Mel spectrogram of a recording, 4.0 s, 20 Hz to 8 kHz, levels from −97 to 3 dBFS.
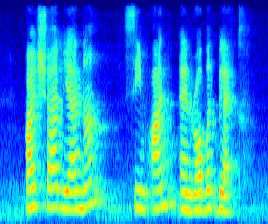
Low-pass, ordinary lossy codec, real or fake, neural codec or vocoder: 7.2 kHz; MP3, 48 kbps; fake; codec, 16 kHz, 0.8 kbps, ZipCodec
